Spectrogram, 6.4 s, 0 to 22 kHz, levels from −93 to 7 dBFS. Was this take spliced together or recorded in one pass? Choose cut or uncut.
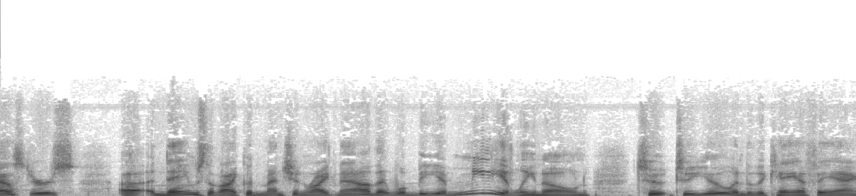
uncut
